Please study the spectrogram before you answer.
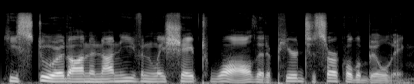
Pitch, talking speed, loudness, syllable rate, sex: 120 Hz, 190 wpm, -16 LUFS, 5.2 syllables/s, male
